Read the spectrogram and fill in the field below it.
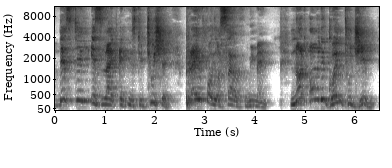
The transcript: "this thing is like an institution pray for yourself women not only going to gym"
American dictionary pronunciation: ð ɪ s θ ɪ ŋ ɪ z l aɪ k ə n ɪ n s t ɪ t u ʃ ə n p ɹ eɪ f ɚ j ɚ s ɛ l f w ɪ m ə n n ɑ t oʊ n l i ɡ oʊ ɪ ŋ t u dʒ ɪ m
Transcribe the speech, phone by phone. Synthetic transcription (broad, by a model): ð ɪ s t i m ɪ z l aɪ k ə n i n s t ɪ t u ʃ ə n p ɹ eɪ f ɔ j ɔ s ɛ l f w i m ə n n ɑ t oʊ n l i ɡ oʊ ɪ ŋ t u dʒ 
